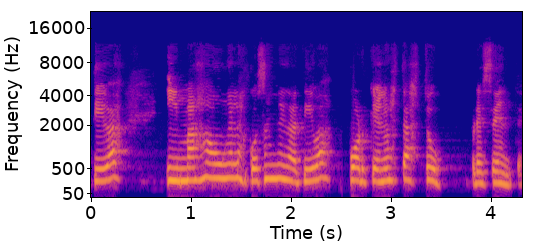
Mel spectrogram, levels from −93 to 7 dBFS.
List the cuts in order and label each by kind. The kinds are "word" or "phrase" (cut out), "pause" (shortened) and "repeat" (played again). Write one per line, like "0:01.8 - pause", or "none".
0:02.5 - pause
